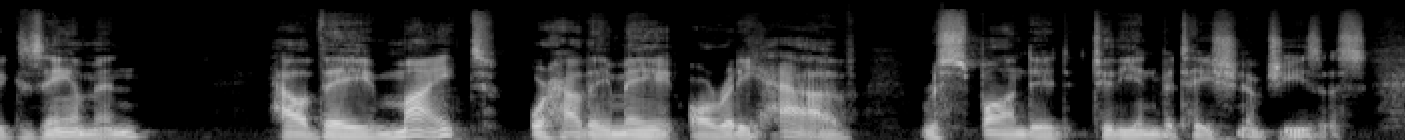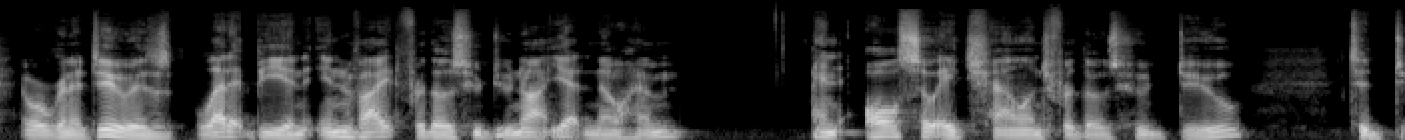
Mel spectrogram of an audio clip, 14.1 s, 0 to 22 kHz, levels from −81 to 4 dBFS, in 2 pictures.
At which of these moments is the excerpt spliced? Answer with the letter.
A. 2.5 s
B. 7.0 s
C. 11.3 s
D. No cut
A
